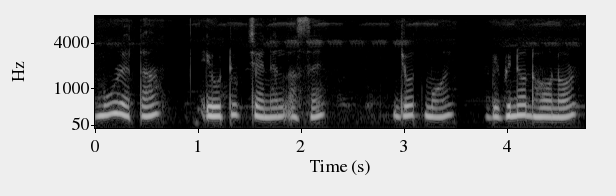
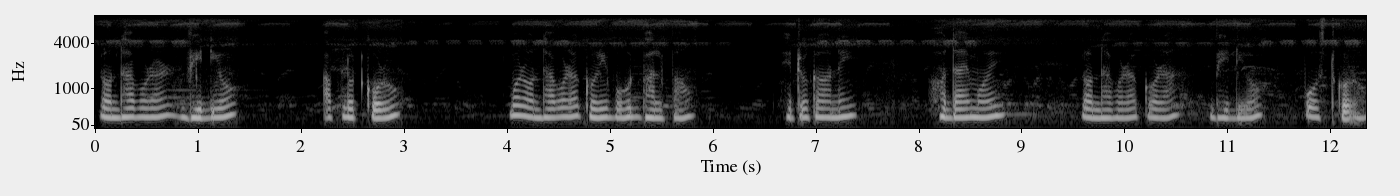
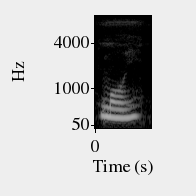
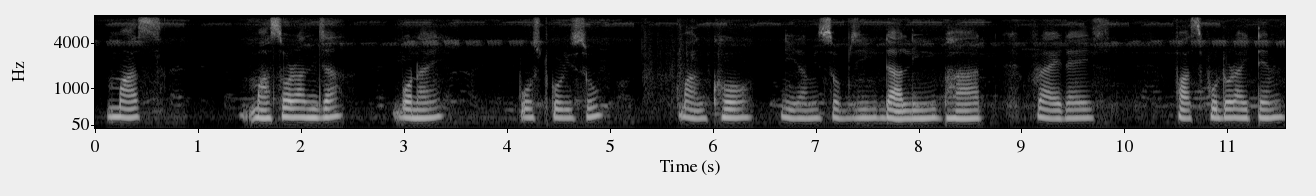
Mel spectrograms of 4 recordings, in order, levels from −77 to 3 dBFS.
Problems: constant background noise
